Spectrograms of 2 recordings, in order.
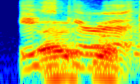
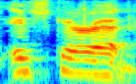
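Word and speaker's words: Xcaret: Iscariot. Ishkeret, it's pronounced Ishkeret, but it's actually spelled X-C-A-R-E-T.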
